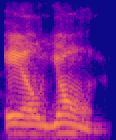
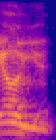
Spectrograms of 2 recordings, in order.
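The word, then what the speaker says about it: Elyon: like uh like uh when you say most high in Hebrew it's Elon like they they play on it today and say Ellen Ellen y you know what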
